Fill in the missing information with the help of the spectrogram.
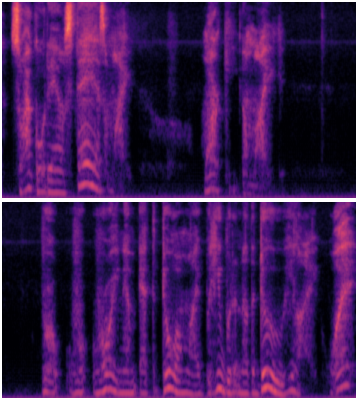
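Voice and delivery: hushed whisper all through. Retold or imitated. Whispering to Marky that Roy is at the door. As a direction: whisper so nobody at the door hears.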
